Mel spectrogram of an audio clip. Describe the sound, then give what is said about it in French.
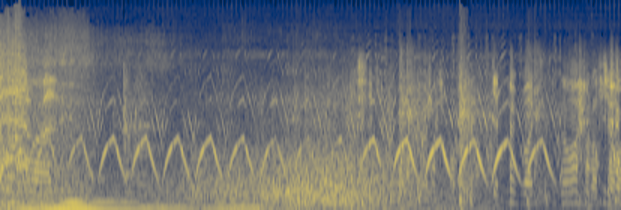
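Police siren wailing in fast, repeated rising-and-falling yelp cycles, loud and continuous, with a low rumble beneath the first few seconds. “Mais qu'est-ce que j'entends? La police.”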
